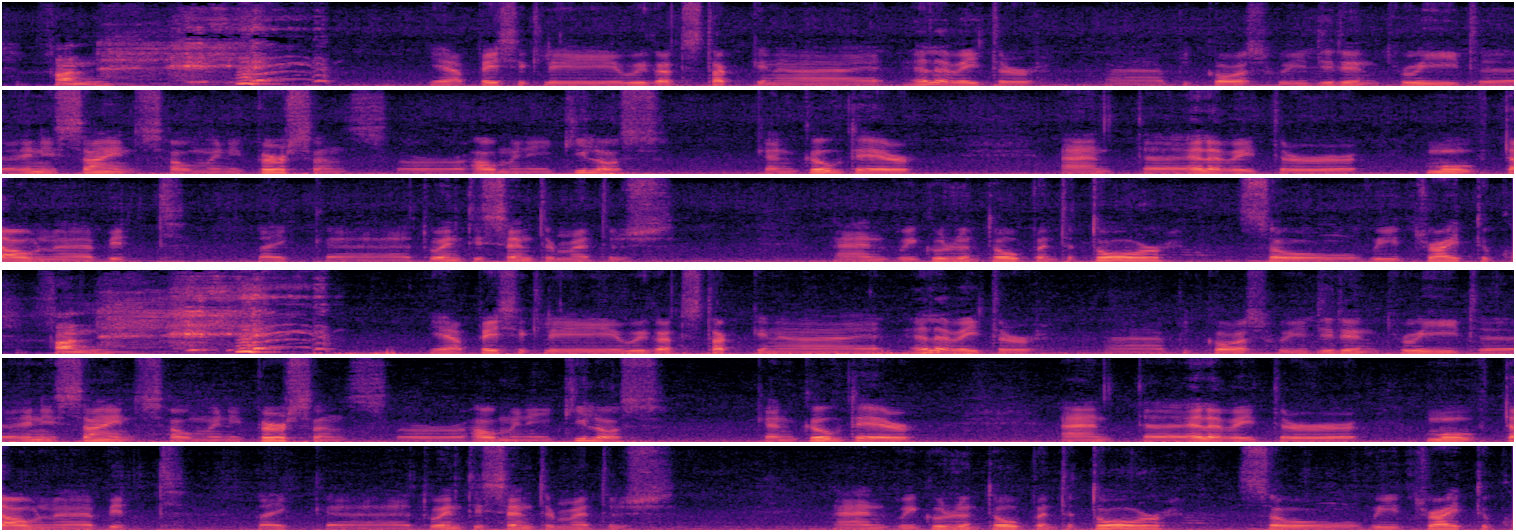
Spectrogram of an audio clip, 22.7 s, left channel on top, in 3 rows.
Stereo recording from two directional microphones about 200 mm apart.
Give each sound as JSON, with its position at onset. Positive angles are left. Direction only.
{"t": 2.1, "sound": "speech", "side_deg": 15}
